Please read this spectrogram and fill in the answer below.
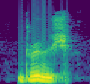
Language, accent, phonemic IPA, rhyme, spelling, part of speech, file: English, Southern England, /bɹuːʒ/, -uːʒ, Bruges, proper noun, LL-Q1860 (eng)-Bruges.wav
- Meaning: 1. The capital city of West Flanders province, Belgium 2. A city and town in Gironde department, Aquitaine, region of Nouvelle-Aquitaine, France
